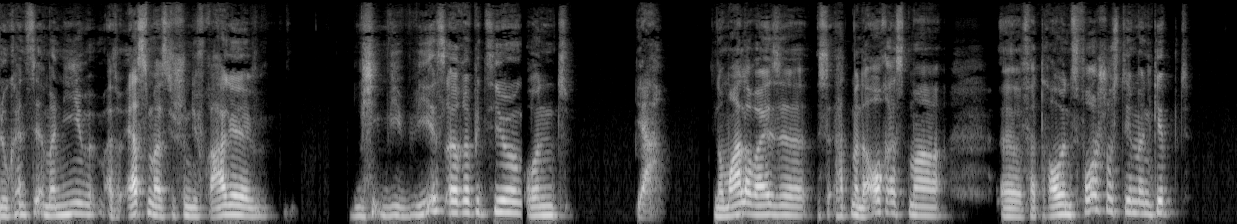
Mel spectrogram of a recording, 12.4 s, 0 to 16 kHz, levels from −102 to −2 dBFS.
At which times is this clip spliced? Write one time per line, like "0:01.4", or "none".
0:04.1
0:05.2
